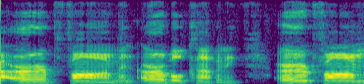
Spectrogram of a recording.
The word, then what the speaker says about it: Herb Pharm: Herb Pharm is herb, but farm is spelled P-H-A-R-M.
